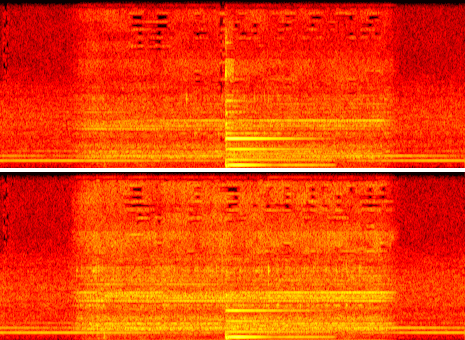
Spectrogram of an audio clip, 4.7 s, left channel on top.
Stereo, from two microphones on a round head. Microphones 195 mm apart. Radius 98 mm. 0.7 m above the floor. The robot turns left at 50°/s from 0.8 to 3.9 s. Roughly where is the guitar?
Ahead left.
